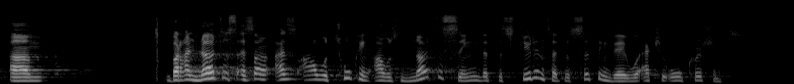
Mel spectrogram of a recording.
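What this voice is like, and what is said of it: Afrikaans-accented English. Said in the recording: “my Afrikaans accent”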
